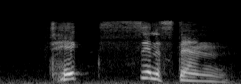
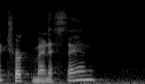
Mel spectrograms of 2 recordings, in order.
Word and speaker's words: Turkmenistan: part of the world tick sinistan tick sinistan are you trying to say turkmenistan no i am there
